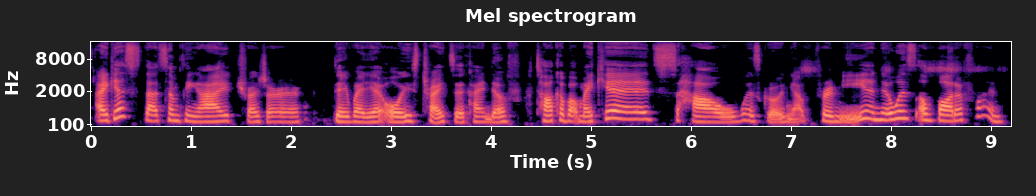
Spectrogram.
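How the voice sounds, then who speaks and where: A woman in her forties from Ethiopia, co-owner of a shop, is a guest in a casual interview. She speaks hesitantly, with many fillers and restarts, in a creaky, mid-range voice. The recording is dry.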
